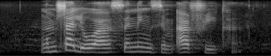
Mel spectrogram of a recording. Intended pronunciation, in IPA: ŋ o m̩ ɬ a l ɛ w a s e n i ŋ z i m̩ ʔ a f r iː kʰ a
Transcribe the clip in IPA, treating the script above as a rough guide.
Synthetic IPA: ŋ o m̩ ɬ a l i w a s e n i ŋ z i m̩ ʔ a f r iː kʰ a

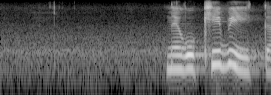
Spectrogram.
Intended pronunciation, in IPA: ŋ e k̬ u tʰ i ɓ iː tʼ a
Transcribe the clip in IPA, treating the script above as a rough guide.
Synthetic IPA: n e k̬ u kʰ i ɓ iː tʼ a

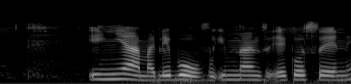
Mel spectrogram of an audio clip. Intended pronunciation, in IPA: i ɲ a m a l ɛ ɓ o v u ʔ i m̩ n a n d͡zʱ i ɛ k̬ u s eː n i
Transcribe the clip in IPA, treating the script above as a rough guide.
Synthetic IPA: i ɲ a m a l ɛ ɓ o v u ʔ i m̩ n a n d͡zʱ i ɛ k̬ ɔ s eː n i

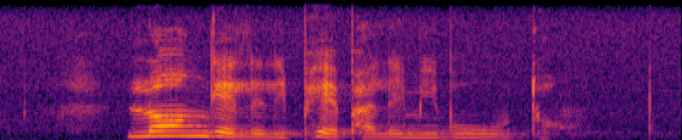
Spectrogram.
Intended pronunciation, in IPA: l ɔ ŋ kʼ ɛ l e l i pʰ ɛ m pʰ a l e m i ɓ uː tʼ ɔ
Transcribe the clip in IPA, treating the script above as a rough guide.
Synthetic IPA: l ɔ ŋ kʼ ɛ l e l i pʰ ɛ pʰ a l e m i ɓ uː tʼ ɔ

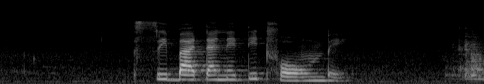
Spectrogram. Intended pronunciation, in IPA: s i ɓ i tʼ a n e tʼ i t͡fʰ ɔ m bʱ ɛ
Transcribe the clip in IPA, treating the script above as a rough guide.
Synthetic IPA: s i ɓ a tʼ a n e tʼ i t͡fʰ ɔː m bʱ ɛ

